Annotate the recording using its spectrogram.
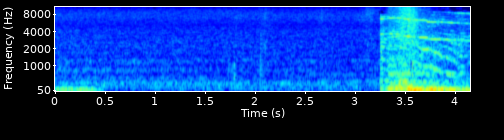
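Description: Low steady background hiss for most of it, then about three seconds in a sudden low rumble from a handheld phone microphone being moved and handled.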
